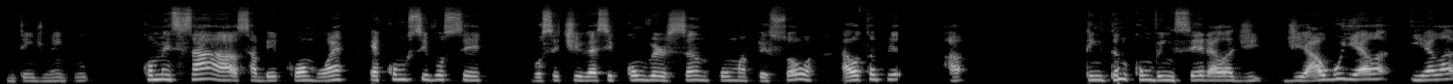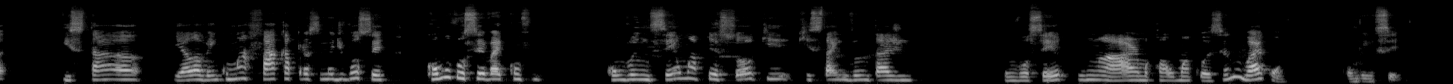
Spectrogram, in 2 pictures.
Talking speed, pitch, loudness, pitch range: 135 wpm, 205 Hz, -26 LUFS, 185-230 Hz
